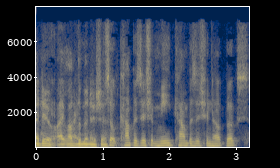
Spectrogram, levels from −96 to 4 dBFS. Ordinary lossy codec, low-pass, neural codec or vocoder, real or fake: MP3, 48 kbps; 7.2 kHz; codec, 16 kHz, 8 kbps, FreqCodec, smaller model; fake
